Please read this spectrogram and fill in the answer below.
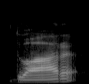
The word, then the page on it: dvara: Pali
